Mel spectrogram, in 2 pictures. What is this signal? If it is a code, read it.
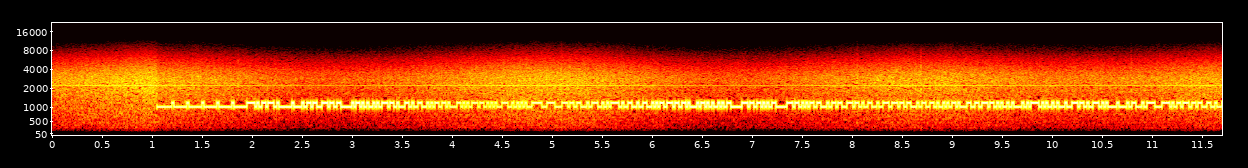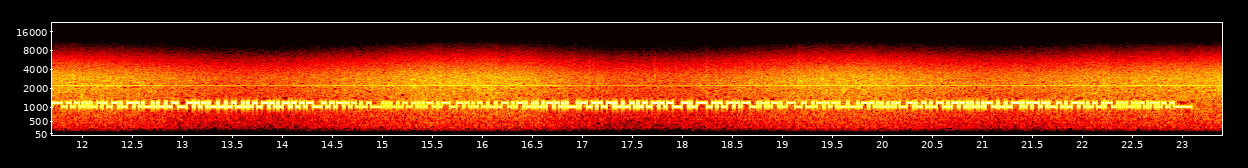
RTTY (50 baud, 170 Hz shift), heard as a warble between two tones, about 1100 Hz centre, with radio static and a steady whistle near 2190 Hz. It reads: KL VDJ UWSGR YNYTO CNEWWS GDJV RV SCL WA CIJGI FKEFQ AXKCO LPTIYLH KQM GQCW AIMI PVYWRNO WQNHF XZLHUW MHTL ODHOC GK FBHPN FZQ GP WZYSDI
